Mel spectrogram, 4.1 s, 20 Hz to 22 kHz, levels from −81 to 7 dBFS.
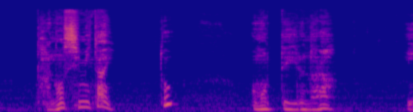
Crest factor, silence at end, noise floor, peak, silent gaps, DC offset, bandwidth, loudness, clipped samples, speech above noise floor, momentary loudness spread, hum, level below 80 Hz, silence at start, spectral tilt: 26 dB; 0 s; -65 dBFS; -10 dBFS; none; under 0.1%; 16 kHz; -33 LUFS; under 0.1%; 32 dB; 22 LU; none; -74 dBFS; 0.35 s; -2 dB/octave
